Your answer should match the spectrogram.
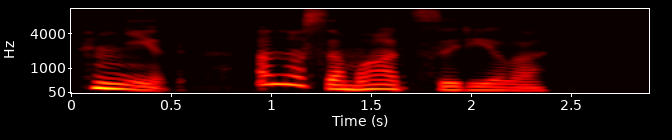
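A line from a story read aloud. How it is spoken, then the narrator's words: Laughing. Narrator (Russian): рассмеялась я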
